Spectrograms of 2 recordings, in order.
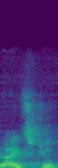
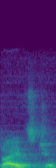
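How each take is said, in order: First: The first word sounds like rice, without an L. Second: The first word has an L before the s. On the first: It sounds as if rice goes through the tube. The speaker calls it wrong. "আমরা উচ্চারণে ভুল করি" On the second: The tube is named after a person. The speaker calls it right. "Y এল E অ্যাপোস্ট্রোফি S"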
